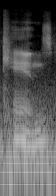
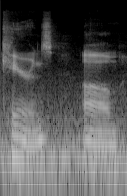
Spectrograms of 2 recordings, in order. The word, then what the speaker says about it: Cairns: East Coast of Australia, as well as another place called, it's pronounced Cairns, but it looks like Cairns, Cairns Airport.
